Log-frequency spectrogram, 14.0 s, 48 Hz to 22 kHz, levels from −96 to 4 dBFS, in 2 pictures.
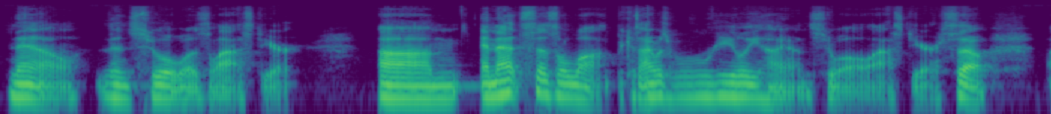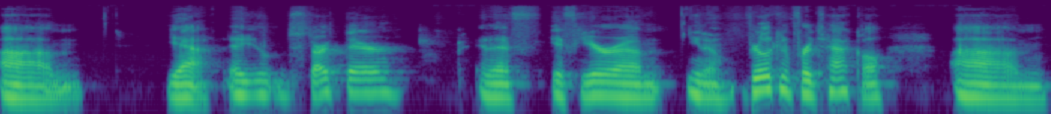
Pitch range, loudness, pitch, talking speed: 120-140 Hz, -27 LUFS, 125 Hz, 175 wpm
